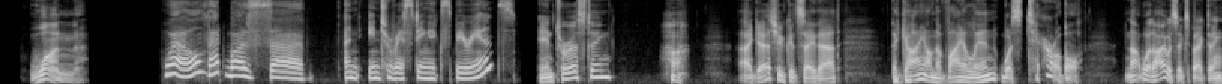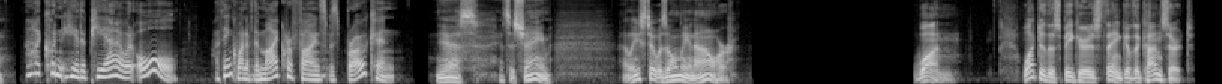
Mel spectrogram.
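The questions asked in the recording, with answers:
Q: What do the speakers think of the concert?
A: It was disappointing (bad violin, couldn't hear the piano)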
